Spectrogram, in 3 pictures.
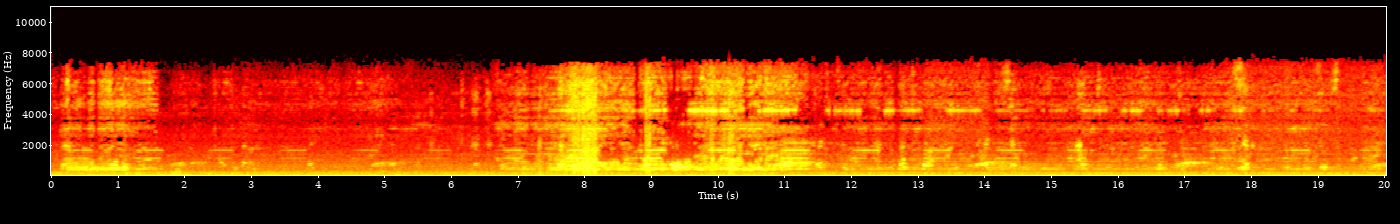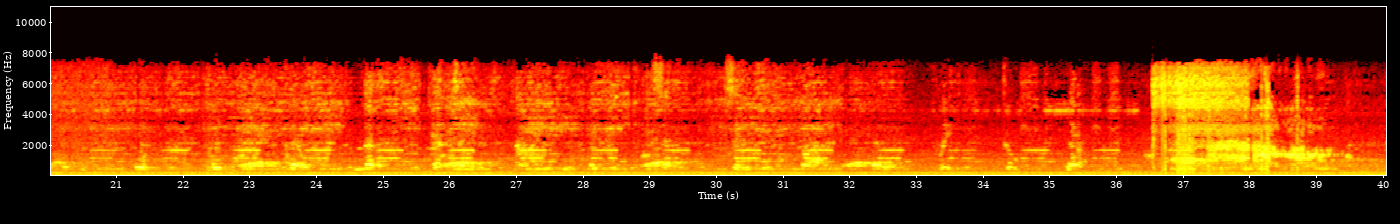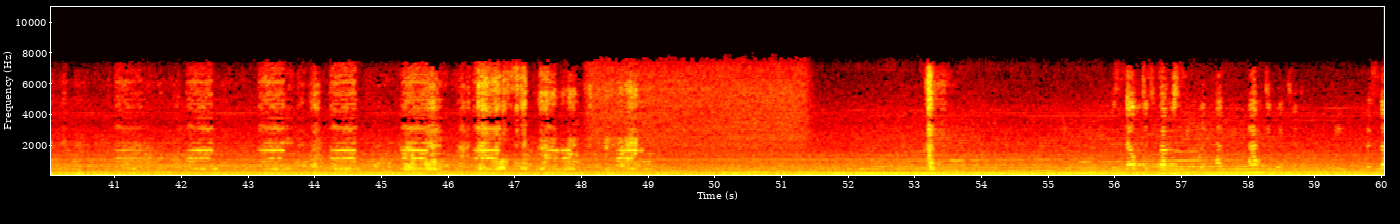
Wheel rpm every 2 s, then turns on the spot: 0, 0, 0, 0, 0, 0, 0, 0, 0, 0, 0, 0, 0, 0, 0, 0, 0, 0, 0, 0, 0, 0, 0, 0, 0, 0, 0, 0, 0, 0.
none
